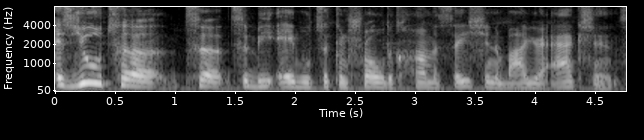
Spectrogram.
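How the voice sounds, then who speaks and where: A woman speaks in a New York accent at a medium pitch. Her tone is animated, though her pace is fairly slow. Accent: New York City. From Brooklyn, New York. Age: 40s. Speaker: YouTube livestreamer. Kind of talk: casual live stream chat. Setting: livestream.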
